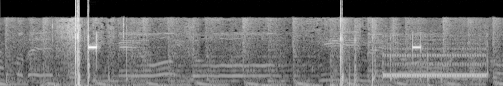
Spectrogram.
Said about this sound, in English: Imagine slapping your mother when suddenly the phone began to ring. His phone began to ring,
